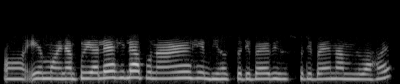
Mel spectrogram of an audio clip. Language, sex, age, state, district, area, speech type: Assamese, female, 18-30, Assam, Jorhat, urban, conversation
